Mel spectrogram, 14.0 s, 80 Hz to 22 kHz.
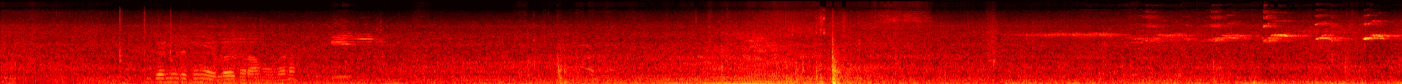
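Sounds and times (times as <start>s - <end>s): passing vehicle rumble: 2.0s - 14.0s.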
